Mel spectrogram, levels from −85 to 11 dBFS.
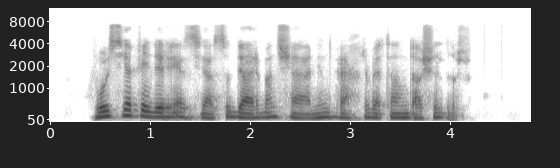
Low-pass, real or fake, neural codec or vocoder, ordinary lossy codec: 7.2 kHz; fake; codec, 16 kHz, 1 kbps, FreqCodec, larger model; Opus, 64 kbps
